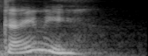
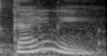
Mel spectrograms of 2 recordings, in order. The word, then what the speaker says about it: Guinea: It's pronounced Guinea. – What? – You've never had to say my last name. – I have. – It's Guinea. – Oh, okay. – It's very Irish.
